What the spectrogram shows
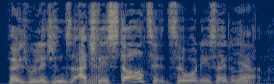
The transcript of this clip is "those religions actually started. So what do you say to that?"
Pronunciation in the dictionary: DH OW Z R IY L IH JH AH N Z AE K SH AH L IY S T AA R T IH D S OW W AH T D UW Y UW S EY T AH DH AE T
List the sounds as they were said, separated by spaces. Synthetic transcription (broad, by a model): DH OW Z R IY L IH JH AH N Z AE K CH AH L IY S T AA R T IH D S OW W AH T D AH Y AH S EY T AH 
